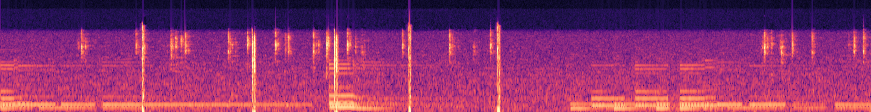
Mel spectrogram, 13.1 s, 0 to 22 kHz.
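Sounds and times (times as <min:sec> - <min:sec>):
mouse and keyboard clicks: 0:02.0 - 0:07.6, 0:11.4 - 0:13.0.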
